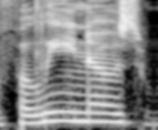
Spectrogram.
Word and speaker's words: Foligno: All right, let's go south of Spello to a town called Foligno. F-O-L-I-G-N-O. Don't forget, you don't pronounce the G's in the middle of a word. So Foligno.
